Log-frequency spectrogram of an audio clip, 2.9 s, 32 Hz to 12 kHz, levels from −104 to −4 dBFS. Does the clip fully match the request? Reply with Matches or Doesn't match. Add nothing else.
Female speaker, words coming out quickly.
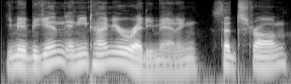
Doesn't match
